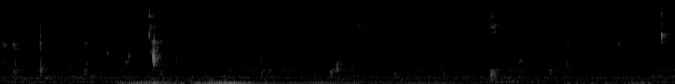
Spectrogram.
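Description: Quiet, wet chewing of soft ripe papaya, with a few faint sharp clicks and scrapes from a spoon working the fruit's flesh; the loudest click comes about one and a half seconds in.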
